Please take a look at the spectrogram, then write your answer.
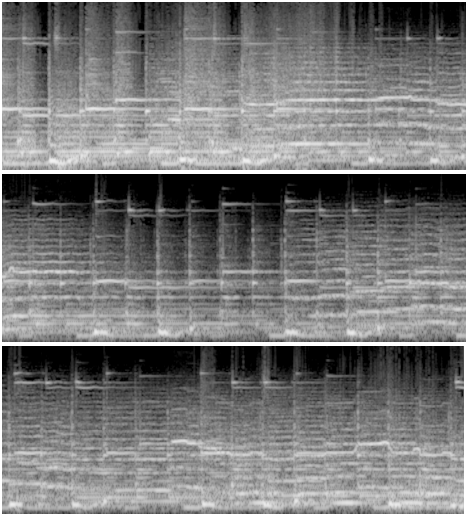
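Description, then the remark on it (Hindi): A loud, full instrumental introduction to a patriotic national song, with layered melodic lines and bright chiming accents playing steadily throughout, and no voices. “चलिए साहब, आपको एक खूबसूरत कौमी नगमे की तरफ ले चलता हूँ मैं।”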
